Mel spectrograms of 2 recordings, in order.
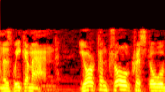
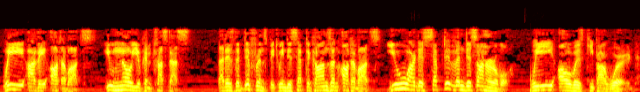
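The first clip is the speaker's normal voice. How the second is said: harsh; 8 semitones higher, 9 dB louder than usual. Acted. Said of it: "Optimus Prime's voice was harsh".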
